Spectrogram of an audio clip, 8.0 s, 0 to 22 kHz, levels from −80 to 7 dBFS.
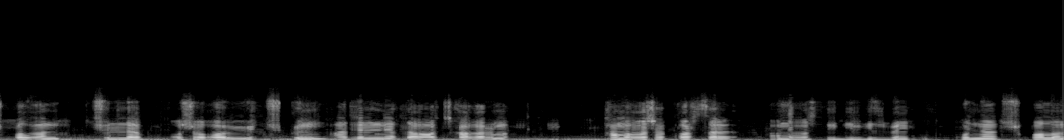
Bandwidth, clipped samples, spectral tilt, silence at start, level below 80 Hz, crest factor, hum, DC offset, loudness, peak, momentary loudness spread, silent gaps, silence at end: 6.8 kHz; under 0.1%; -7 dB/octave; 0.1 s; -48 dBFS; 18 dB; none; under 0.1%; -22 LUFS; -4 dBFS; 10 LU; none; 0 s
